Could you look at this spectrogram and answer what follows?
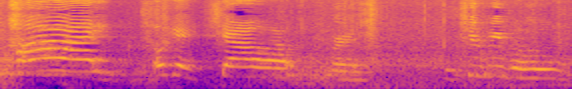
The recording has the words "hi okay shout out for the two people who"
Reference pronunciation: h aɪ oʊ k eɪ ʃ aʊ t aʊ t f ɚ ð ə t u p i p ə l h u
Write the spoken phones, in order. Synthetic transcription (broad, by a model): h aɪ oʊ k eɪ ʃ aʊ aʊ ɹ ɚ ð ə t u p i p l h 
